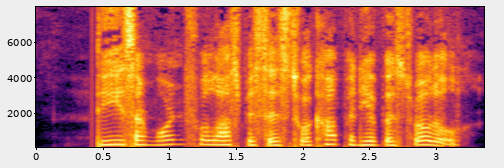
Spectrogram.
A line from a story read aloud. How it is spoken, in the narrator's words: sighed poor Renée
